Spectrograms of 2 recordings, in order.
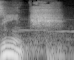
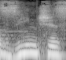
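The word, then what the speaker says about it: Tzeentch: and by the way that is the closest I can get to a proper pronunciation of this of this God's name I've been saying it zinch this entire time and no one has corrected me yet so I'm gonna keep saying it that way I'm gonna keep saying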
